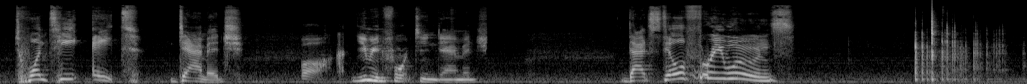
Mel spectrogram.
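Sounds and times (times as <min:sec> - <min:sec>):
speech: 0:00.3 - 0:05.0, 0:06.2 - 0:08.0
dice clattering across a hard surface: 0:09.1 - 0:10.2.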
